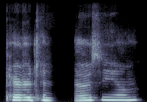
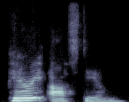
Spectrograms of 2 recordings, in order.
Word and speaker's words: periosteum: Peritinosium? Periosteum.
